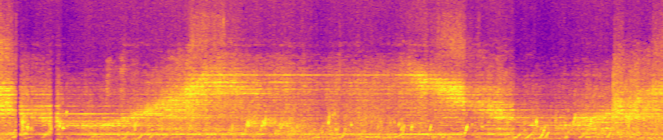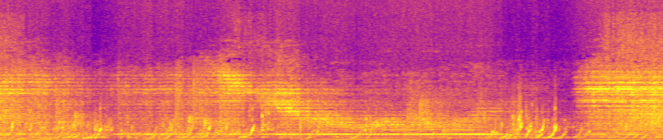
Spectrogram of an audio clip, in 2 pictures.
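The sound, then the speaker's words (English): Eerie underwater film score: a steady high drone over pulsing low bass notes, with swelling, sweeping washes and bubbly, gurgling textures, continuous and fairly loud throughout, no voices. “Yeah, but regardless, they dive down and we get more of this underwater music, which is so good.”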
